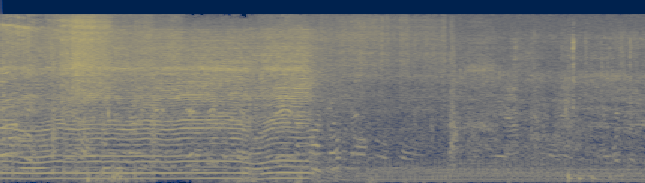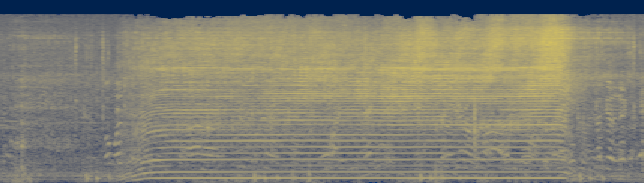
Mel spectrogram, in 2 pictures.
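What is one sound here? A model airplane engine whines overhead, its pitch rising and falling.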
